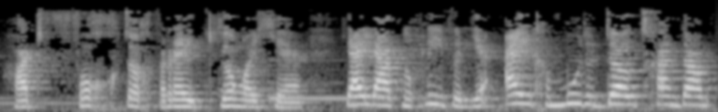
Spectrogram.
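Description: A woman's voice: slow, muffled recording, faint music behind. A woman voicing a cruel, scheming female witch in a storybook reading, coaxing and scornful. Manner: coaxing then shrill and scornful.

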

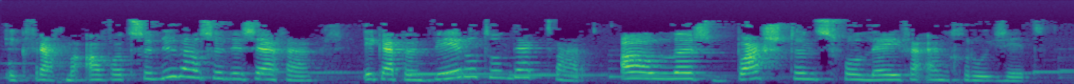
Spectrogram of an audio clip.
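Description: A woman reading an audiobook and voicing a greedy, excitable sixty-year-old man who gushes and schemes. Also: fairly high pitch, a little slow, lo-fi sound, music in the background. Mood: gleeful greedy. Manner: gushing, scheming, rubs hands with glee. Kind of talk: audiobook character voice.

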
